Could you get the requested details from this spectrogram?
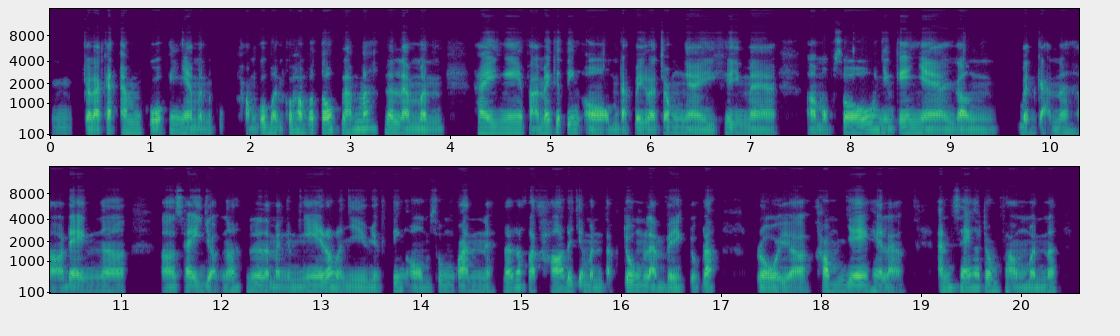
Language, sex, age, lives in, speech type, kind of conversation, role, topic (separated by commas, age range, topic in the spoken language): Vietnamese, male, 20-24, Vietnam, conversation, advice, user, Bạn có nên đổi môi trường làm việc để sáng tạo hơn không?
